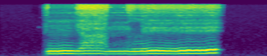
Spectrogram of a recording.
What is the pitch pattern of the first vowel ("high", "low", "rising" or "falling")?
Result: low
